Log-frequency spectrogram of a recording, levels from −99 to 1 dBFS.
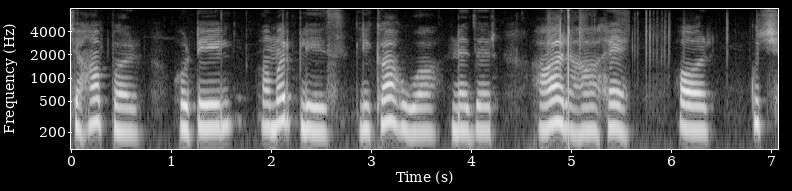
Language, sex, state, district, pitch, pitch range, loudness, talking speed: Hindi, female, Himachal Pradesh, Shimla, 220 Hz, 210-245 Hz, -18 LUFS, 110 wpm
